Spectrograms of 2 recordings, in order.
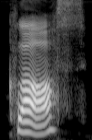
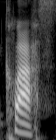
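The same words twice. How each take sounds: First: It has a long, open 'ah' vowel. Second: It has a short, flat 'a' vowel. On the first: "In the south, we make our, our vowels with R, like class" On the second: "in the north they would say class. They would make the same vowel with the A pronunciation"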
